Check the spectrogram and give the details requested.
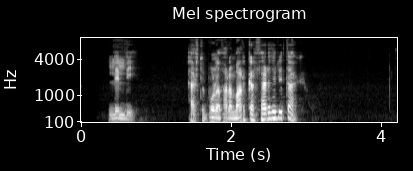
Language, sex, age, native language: Icelandic, male, 20-29, Icelandic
